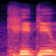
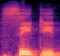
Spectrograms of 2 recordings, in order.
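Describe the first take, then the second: First: The word begins with a breathy k sound. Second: The word begins with a soft s sound. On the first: The speaker calls it wrong. "খিটি বললে হবে না" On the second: The speaker calls it right. "দন্ত স এর মতো হবে, soft সি"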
